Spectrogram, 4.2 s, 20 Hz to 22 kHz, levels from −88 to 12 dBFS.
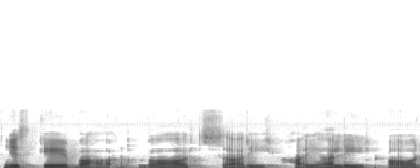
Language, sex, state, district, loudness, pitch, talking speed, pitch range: Hindi, male, Madhya Pradesh, Umaria, -21 LUFS, 100 Hz, 85 wpm, 95-105 Hz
